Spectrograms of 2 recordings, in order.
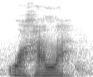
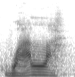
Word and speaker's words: Wahala: And because I'm in the other side of the north, okay, it's pronounced Wahala. But my mom call it Wala.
